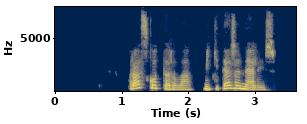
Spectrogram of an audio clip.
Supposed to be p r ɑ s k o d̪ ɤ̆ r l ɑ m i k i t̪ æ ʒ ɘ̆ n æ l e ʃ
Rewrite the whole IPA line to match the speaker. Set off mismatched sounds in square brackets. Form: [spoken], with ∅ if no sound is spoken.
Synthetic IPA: p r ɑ s k o [t̪] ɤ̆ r l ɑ m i k i t̪ æ ʒ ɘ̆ n æ l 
